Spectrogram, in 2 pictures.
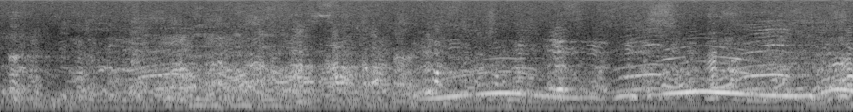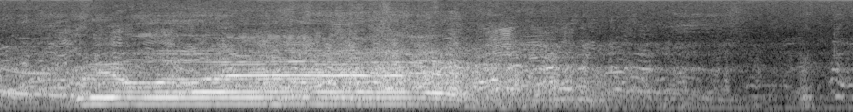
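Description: A crowd laughs loudly.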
